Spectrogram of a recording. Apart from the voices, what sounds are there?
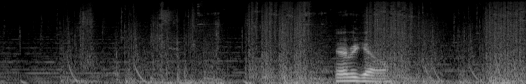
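Thunderlord gun firing in the video game GTTOD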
